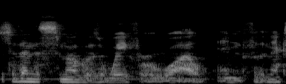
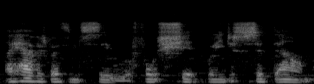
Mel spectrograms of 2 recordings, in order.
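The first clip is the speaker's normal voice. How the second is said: ordinary delivery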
